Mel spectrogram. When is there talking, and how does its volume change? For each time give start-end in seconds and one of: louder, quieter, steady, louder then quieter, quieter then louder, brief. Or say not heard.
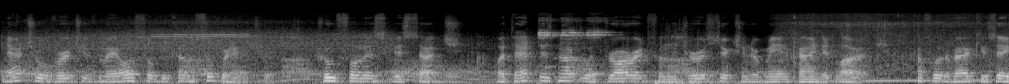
0.0-10.0 steady.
